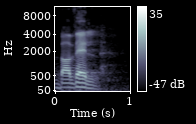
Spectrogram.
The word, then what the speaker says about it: Babel: Babel on est brûle on prononce bavel désigne une ville dans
